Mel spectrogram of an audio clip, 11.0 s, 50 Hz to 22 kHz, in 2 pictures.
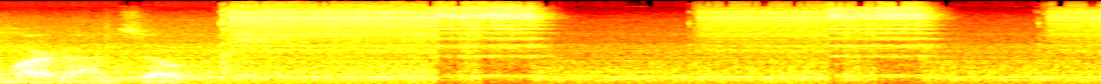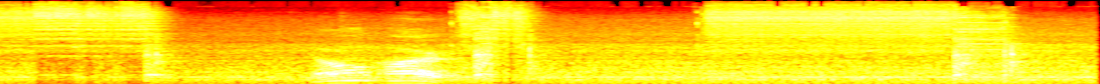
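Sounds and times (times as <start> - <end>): gas hissing bursts: 1.1 - 2.8, 3.5 - 6.4, 7.8 - 8.2, 9.0 - 10.6
welding machine hum: 1.1 - 2.9, 3.5 - 6.6, 7.8 - 8.3, 9.0 - 10.7.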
